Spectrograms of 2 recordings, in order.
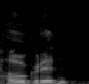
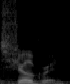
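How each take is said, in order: First: The name is said in a guessed Swedish way. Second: The name is said in an Americanized way. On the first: "if there's any Swedes in the chat, do you just say Hogren?" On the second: "I'm guessing that's like an Americanized pronunciation of it"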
